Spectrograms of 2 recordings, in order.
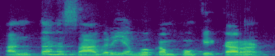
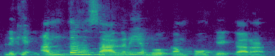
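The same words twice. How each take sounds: First: Each word spaced out slowly for note-taking; slow dictation. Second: Said in the usual way. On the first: Shown as a demonstration. Teacher dictating the definition slowly to students. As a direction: read it slowly so students can write it down.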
